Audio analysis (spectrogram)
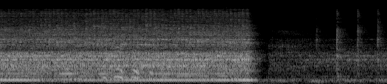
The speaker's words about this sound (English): Right now, Supreme Patty's got a lawnmower, and he's in the library right now, whipping the lawnmower around the library.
